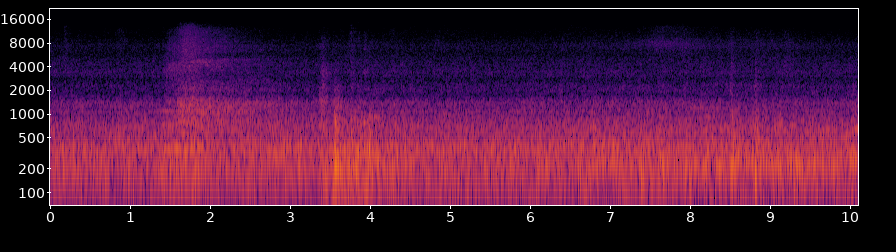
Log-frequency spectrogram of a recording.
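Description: A train rumbles steadily along the tracks, heard from inside a carriage.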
